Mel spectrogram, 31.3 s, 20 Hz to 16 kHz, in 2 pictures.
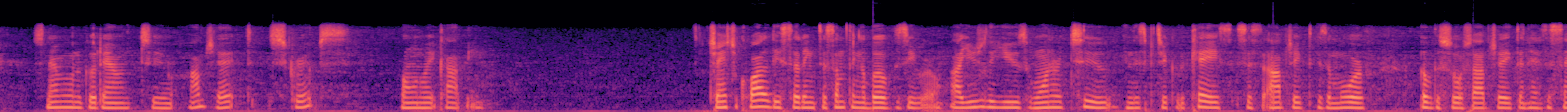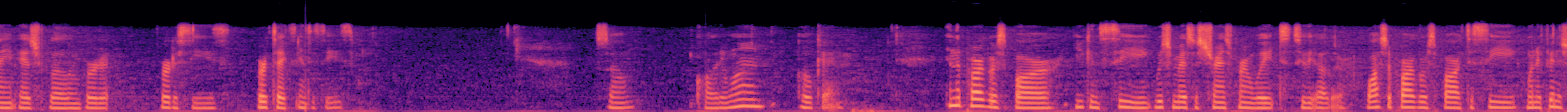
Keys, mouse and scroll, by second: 2.1 click.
